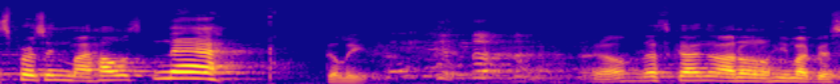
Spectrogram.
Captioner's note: audience laughs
